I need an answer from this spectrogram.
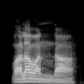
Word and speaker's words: வலம் வந்தான்: வலம் வந்தான். அந்த இம்முங்கிறத நம்ம சொல்லவே மாட்டோம். அவ்வளவா உச்சரிக்கவே மாட்டோம். வலம் வந்தான். லைட்டா தான் சொல்லுவோம்.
